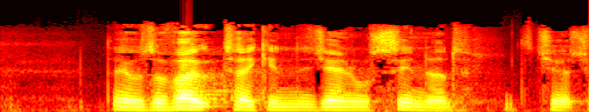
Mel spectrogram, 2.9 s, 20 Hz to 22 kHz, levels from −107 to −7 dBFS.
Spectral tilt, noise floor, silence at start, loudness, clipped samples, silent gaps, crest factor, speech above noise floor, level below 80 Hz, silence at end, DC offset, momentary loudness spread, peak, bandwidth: -4 dB/octave; -52 dBFS; 0.55 s; -19 LUFS; under 0.1%; none; 20 dB; 33 dB; -56 dBFS; 0 s; under 0.1%; 13 LU; 0 dBFS; 10 kHz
